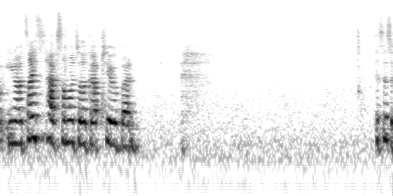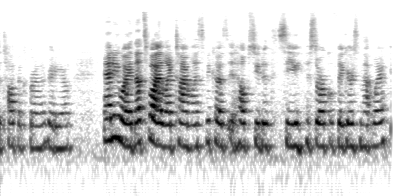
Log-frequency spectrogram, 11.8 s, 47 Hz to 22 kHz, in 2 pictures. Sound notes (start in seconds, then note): 2.7 sighs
